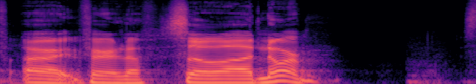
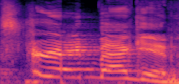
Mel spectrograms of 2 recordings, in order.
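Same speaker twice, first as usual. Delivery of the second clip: much higher, drawn-out exclamation; eager mock cheer; 13 semitones higher, slower than usual. Host voices a player diving back into Zelda, eager high cry. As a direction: pitch it way up, imitating an eager player. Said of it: "and you're like".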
